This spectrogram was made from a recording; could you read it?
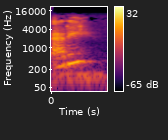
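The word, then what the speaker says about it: ED-E: And I am here with a dead Edie. See? – So you pronounce it Edie? – Eddie, sorry.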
